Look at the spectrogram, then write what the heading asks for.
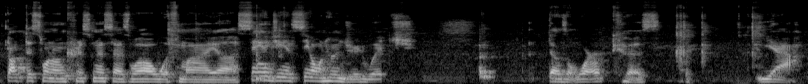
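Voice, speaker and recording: A man giving a casual, halting show-and-tell, informal and often trailing off. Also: medium pitch. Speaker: hobbyist video creator. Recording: noisy home video with clicks.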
